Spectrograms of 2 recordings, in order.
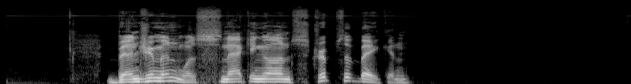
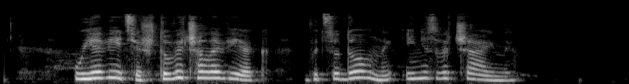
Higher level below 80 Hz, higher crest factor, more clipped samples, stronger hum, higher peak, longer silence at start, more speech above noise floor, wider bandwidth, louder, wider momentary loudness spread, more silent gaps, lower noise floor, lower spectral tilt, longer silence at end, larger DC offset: first, -48 dBFS vs -64 dBFS; about the same, 18 dB vs 16 dB; neither; neither; about the same, -2 dBFS vs -2 dBFS; first, 1.1 s vs 0.75 s; first, 58 dB vs 52 dB; first, 15 kHz vs 11.5 kHz; first, -16 LUFS vs -19 LUFS; about the same, 15 LU vs 15 LU; neither; first, -74 dBFS vs -70 dBFS; about the same, -5.5 dB/octave vs -4.5 dB/octave; first, 2.25 s vs 1.15 s; neither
